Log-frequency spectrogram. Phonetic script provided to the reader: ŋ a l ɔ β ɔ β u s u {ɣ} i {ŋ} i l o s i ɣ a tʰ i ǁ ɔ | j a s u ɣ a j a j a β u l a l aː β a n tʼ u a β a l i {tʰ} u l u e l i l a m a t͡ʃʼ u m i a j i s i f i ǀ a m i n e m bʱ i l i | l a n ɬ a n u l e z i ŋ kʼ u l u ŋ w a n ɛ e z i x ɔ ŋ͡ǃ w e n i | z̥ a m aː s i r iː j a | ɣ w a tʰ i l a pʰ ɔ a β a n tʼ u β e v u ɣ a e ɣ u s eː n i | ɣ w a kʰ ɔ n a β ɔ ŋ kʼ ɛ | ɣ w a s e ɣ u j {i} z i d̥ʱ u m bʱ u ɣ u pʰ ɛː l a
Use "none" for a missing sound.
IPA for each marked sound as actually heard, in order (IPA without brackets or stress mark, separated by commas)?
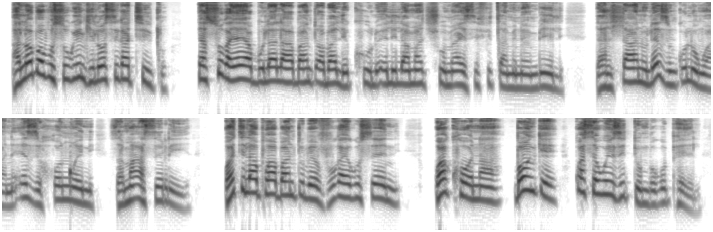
ɣ, ŋ, kʰ, i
